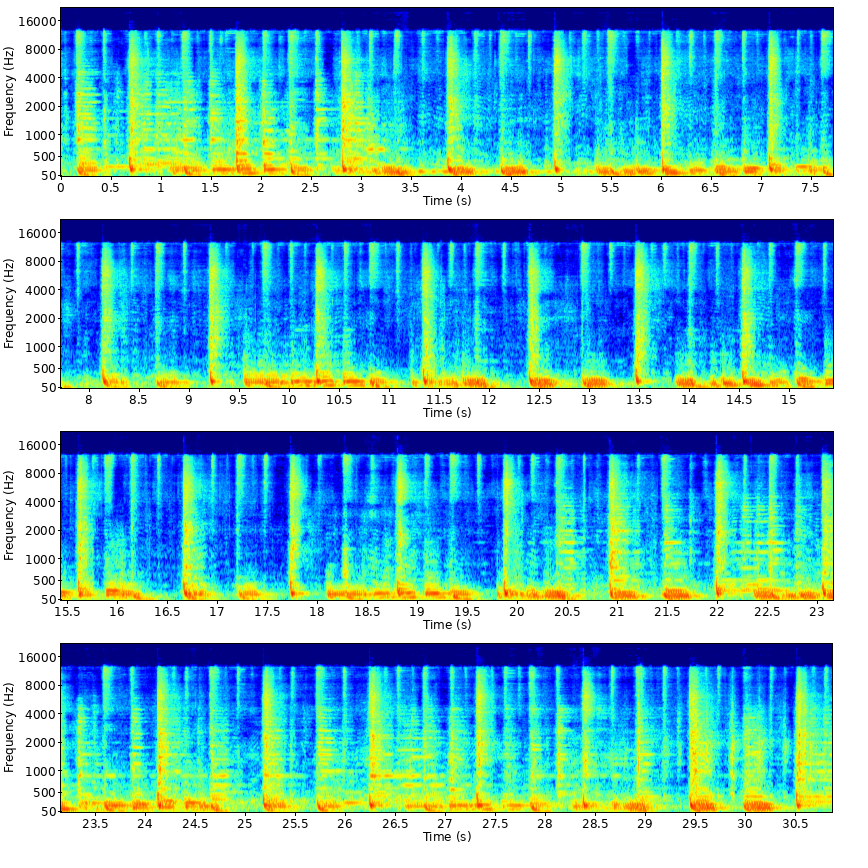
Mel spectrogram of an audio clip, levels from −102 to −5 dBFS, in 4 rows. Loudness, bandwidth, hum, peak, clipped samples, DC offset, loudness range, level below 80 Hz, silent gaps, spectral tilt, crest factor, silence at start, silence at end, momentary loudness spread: -29 LUFS; 13.5 kHz; none; -8 dBFS; under 0.1%; under 0.1%; 2 LU; -42 dBFS; none; -5 dB/octave; 20 dB; 0 s; 0 s; 7 LU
